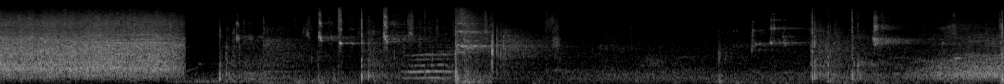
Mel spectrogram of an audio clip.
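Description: Arena crowd cheering and applauding, cut off abruptly about two seconds in. Then a quiet indoor tennis court: a ball bouncing a few times, a brief shout, and the knock of a serve, followed near the end by the racket strikes and ball bounces of a rally.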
